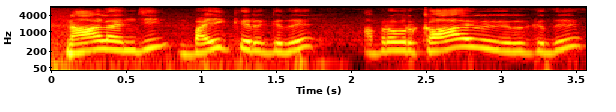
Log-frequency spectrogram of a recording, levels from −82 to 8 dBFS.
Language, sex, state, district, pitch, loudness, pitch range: Tamil, male, Tamil Nadu, Kanyakumari, 220 Hz, -16 LUFS, 200-245 Hz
